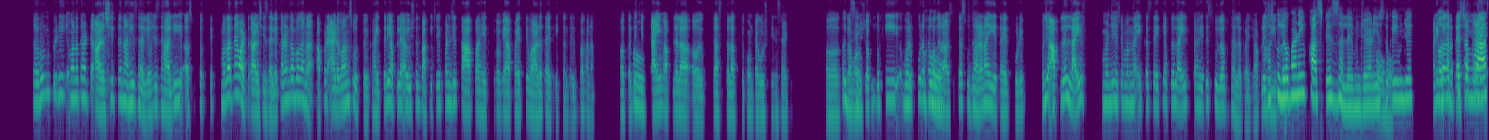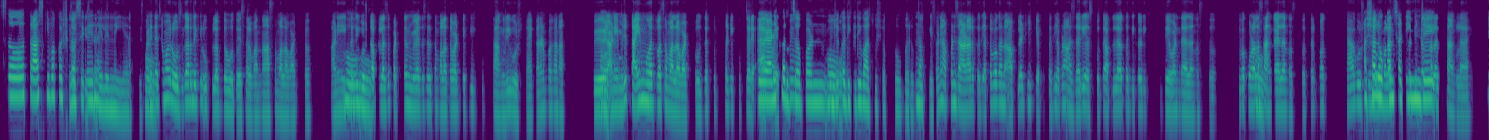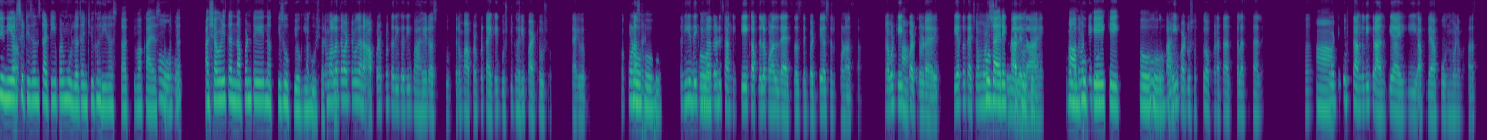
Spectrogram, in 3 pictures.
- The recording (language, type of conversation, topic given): Marathi, podcast, दैनिक कामांसाठी फोनवर कोणते साधन तुम्हाला उपयोगी वाटते?
- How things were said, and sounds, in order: in English: "इक्झॅक्टली"; in English: "लाईफ"; in English: "लाईफ"; in English: "फास्टेस्ट"; unintelligible speech; in English: "सीनियर सिटिझनसाठी"; unintelligible speech; in English: "बुके"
